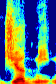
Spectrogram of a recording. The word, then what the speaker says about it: Jagmeet: Yeah, that's Jagmeet, spelled Jagmeet, but apparently it's pronounced Jugmeet.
